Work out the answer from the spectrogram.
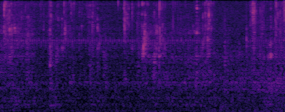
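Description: Quiet, wet chewing of a mouthful of beef taco salad, with scattered small mouth clicks.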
